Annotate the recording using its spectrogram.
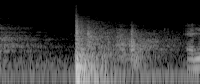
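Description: A single heavy thump about three-quarters of a second in, as the boiler's removed front cover is set down.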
